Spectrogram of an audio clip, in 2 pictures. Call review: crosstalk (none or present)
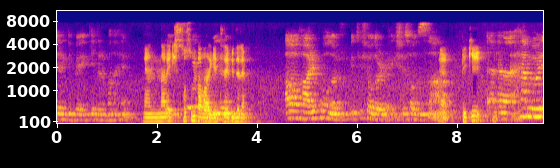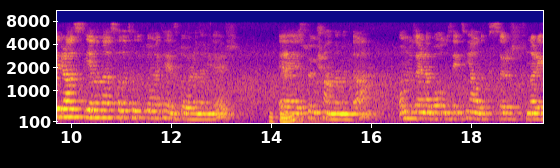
present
